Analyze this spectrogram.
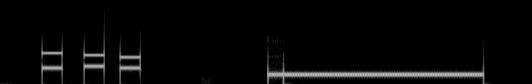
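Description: Three quick dual-tone telephone keypad beeps are pressed in a steady rhythm as a caller is redialed, then after a short pause a steady, loud telephone tone hums for about two seconds before cutting off. No one speaks.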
